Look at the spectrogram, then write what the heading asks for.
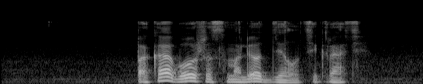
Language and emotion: Russian, neutral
